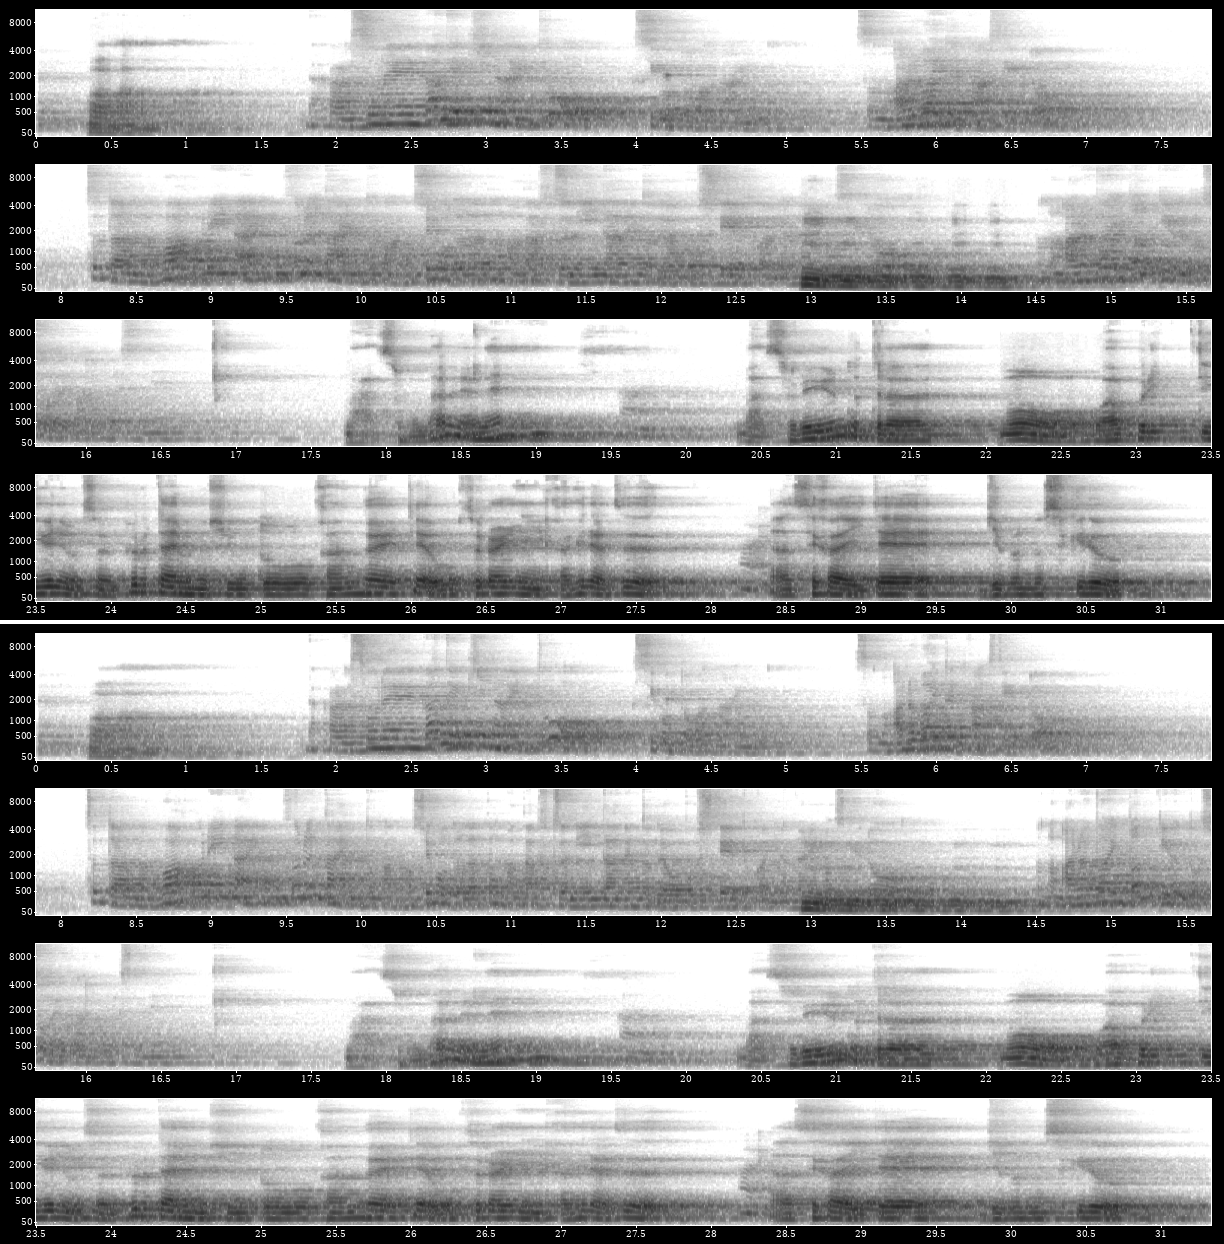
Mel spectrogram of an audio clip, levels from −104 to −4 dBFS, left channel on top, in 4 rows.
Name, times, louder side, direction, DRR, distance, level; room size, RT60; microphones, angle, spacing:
voice 1, 0.3-1.1 12.9-14.4 17.7-19.1 20.3-21.7 22.1-27.7 28.4-30.7, left 3 dB, 55° left, 9 dB, 0.5 m, -28 dB
voice 2, 1.8-3.7 4.0-4.8 5.5-6.8 8.2-13.6 14.5-16.5 18.1-18.4 19.5-19.8 28.2-28.4, equal, 30° right, -2 dB, 1.9 m, -40 dB
12.0 x 8.2 x 4.7 m, 2.4 s
head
